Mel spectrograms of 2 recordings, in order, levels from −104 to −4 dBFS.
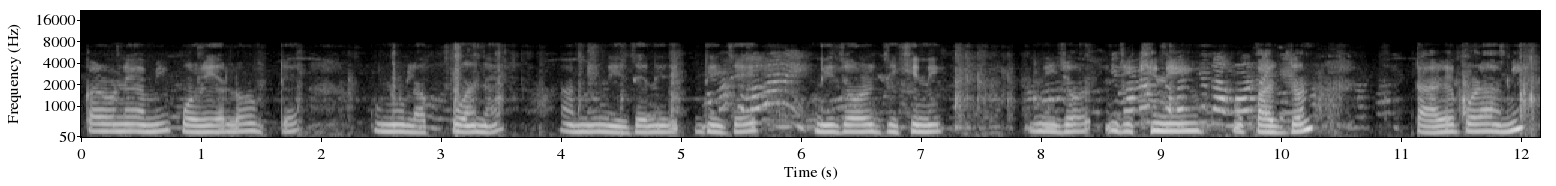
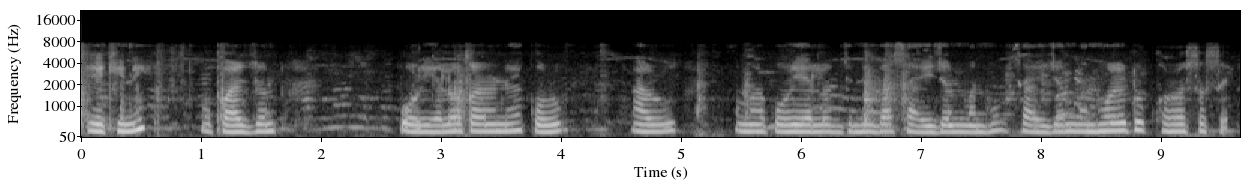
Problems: background sounds at intervals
